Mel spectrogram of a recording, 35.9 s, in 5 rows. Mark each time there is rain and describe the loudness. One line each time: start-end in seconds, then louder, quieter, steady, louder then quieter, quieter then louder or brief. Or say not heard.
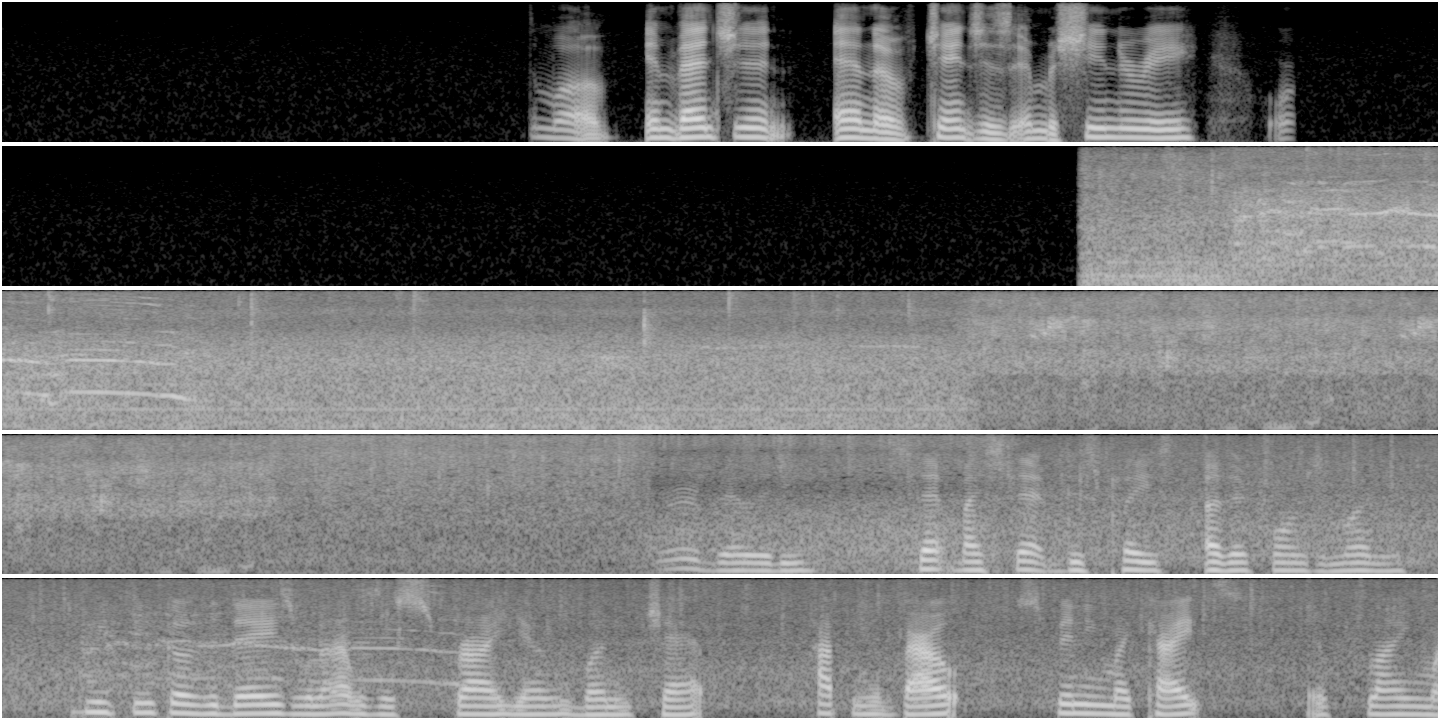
12.6-35.8 quieter.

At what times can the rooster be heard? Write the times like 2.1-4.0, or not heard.
13.3-15.3, 29.1-31.1.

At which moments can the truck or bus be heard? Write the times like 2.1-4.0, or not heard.
not heard.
